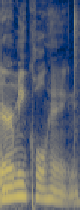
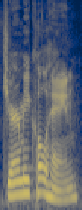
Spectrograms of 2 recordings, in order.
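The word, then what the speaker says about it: Jeremy Culhane: Jeremy Colhane, Jeremy Colhane, who is active SNL cast member and arguably one of the greatest of all time.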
